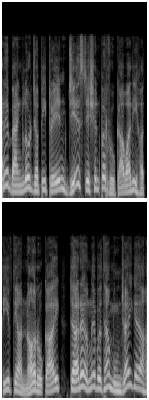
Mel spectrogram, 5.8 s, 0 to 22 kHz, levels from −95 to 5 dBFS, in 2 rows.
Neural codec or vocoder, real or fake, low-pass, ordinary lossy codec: codec, 24 kHz, 0.9 kbps, WavTokenizer, medium speech release version 2; fake; 10.8 kHz; none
